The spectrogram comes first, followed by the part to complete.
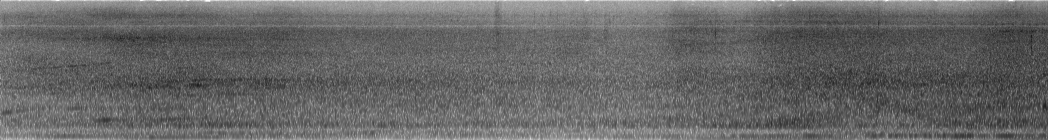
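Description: Motor vehicles passing close by on the street: one swells past about a second in, then a louder one with a low engine hum builds from about seven seconds in.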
